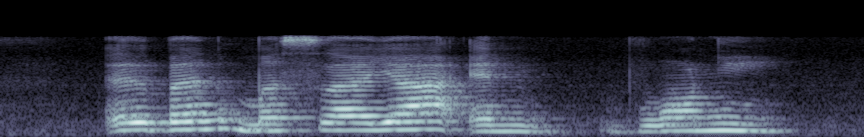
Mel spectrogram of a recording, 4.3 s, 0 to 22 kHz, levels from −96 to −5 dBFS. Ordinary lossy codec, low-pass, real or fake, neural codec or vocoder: none; 7.2 kHz; real; none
